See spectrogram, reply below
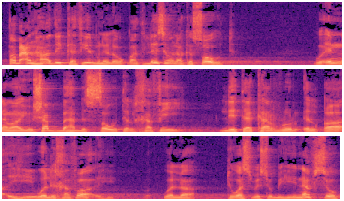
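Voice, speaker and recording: A man giving a religious lesson, explaining scripture in an unhurried, explanatory way. He mixes formal phrasing with everyday speech and his pitch jumps upward to stress key words. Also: darkish tone. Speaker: Quran teacher.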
